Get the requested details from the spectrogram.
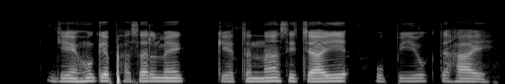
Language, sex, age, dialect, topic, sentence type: Magahi, male, 18-24, Western, agriculture, question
